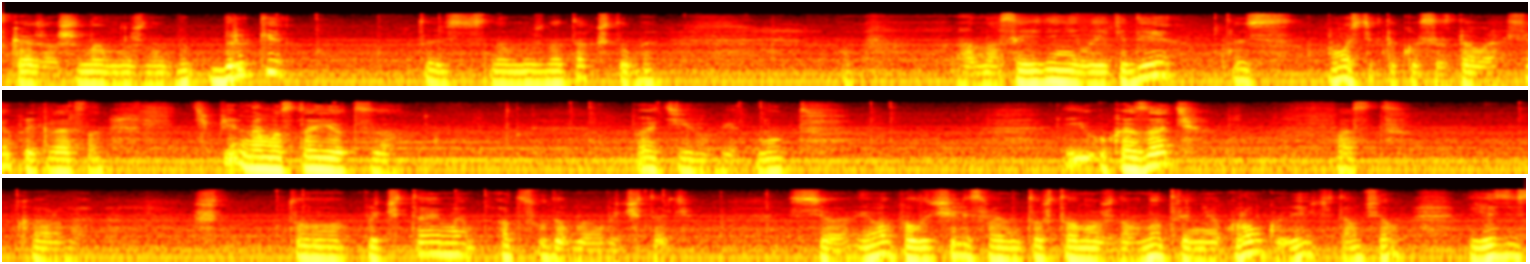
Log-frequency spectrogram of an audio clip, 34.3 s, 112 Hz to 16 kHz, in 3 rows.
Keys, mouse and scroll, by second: 3.3-6.2 middle drag, 9.5 scroll up 2, 10.7-13.6 middle drag, 13.9 click, 15.7-17.1 drag, 17.9 click, 22.8 click, 24.9 click, 27.7 click, 28.6-31.6 middle drag.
